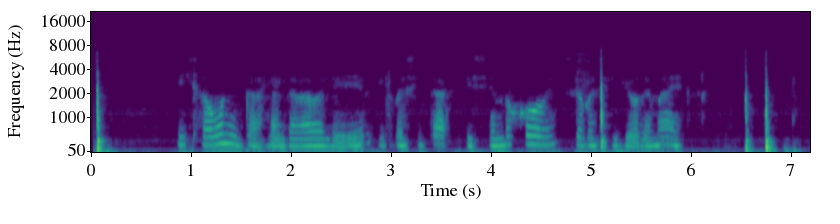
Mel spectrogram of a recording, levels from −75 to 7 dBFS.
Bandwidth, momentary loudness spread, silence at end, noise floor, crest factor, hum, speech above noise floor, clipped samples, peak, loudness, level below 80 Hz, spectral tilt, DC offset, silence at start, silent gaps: 7 kHz; 13 LU; 0.1 s; -54 dBFS; 26 dB; none; 25 dB; under 0.1%; -2 dBFS; -28 LUFS; -42 dBFS; -9 dB/octave; under 0.1%; 0 s; none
